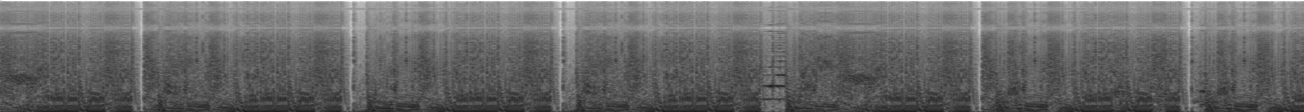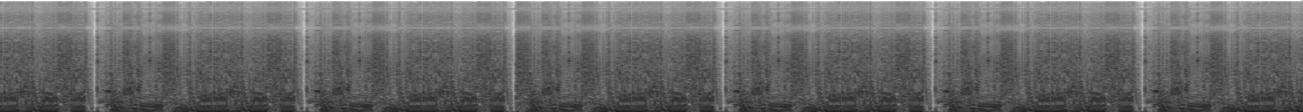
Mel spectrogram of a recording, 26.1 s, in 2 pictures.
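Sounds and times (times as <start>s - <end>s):
remix on a MOS6581R2 SID chip: 0.0s - 26.0s.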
